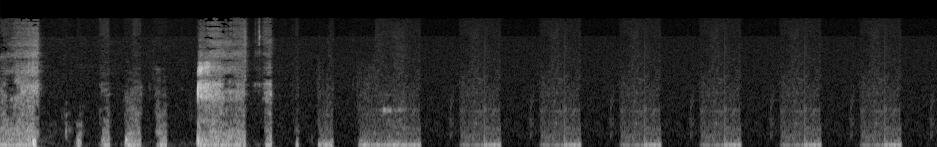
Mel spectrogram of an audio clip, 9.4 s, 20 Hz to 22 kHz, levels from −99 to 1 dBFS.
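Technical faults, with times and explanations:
4.84–9.38 s, broken-record loop: from 4.84 s to the end of the speech, one fragment about 0.80 s long plays six times back to back, each copy identical, so the cadence turns into a rigid, mechanical stutter that never moves forward. The likely cause is that the player, encoder or stream stalled and kept resending the last block it held. Whatever should have been heard in those final four and a half seconds is missing.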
